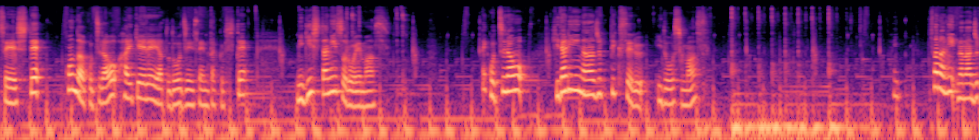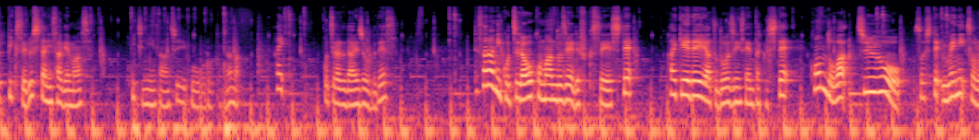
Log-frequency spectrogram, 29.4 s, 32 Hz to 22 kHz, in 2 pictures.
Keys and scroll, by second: 11.0 shift+Left, 16.7 shift+Down, 19.3 super+s, 23.1 super+j.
